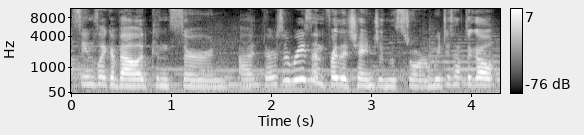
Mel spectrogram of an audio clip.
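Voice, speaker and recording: A woman's voice: on the high side, lively intonation, brisk. A woman doing casual, chatty live commentary as she streams a video game, reacting informally to the story. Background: game music.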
